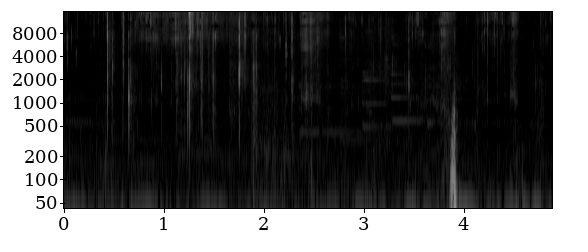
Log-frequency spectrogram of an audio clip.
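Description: Crunching while eating sachima, a crisp fried Chinese pastry: a few faint dry crackles and clicks, then one sharp loud crunch of a bite near the end.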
